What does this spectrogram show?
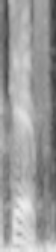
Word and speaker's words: ك: Letter qaf is the heavy version of the letter kaf. So letter qaf and letter kaf, both of them are pronounced using the back part of the tongue or the deepest part of the tongue, okay? But al-qaf is deeper than al-kaf. Aq deeper is al-qaf, and then al-kaf ak.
